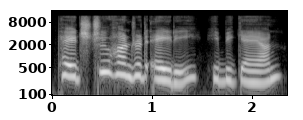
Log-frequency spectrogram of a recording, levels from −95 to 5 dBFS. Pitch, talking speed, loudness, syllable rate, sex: 260 Hz, 155 wpm, -17 LUFS, 4.1 syllables/s, female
